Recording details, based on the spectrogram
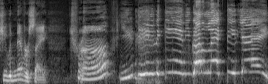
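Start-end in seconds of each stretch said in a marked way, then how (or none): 1.4-5.4 put-on very high-pitched, slow voice, as if talking to a child. Imagining the call made to Trump: Kamala Harris talking to a child. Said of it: "But that's how it sounded".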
